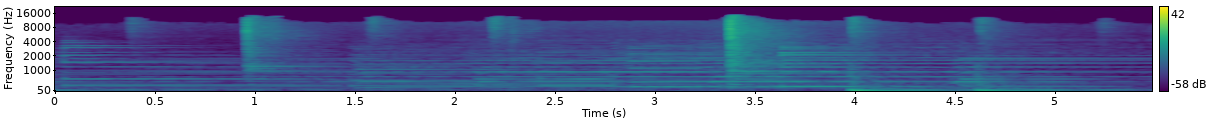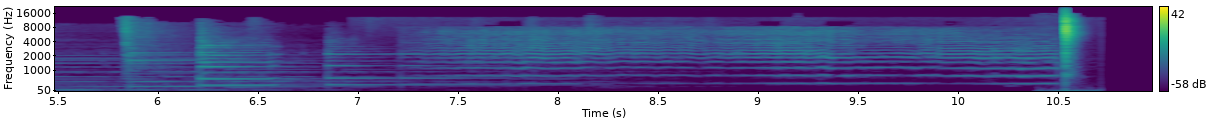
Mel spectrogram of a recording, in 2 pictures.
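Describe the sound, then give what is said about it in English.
A mosquito whines with a thin, continuous buzz whose pitch wavers and rises, punctuated by a few sharp taps and ending with an abrupt click. “Mosquitoes and similar pests are a major source of concern around the world, especially marshy areas like eastern North Carolina.”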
